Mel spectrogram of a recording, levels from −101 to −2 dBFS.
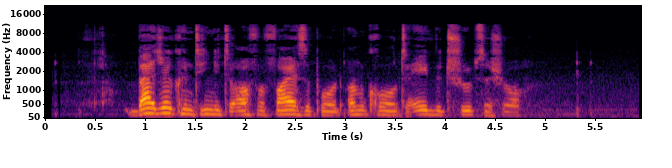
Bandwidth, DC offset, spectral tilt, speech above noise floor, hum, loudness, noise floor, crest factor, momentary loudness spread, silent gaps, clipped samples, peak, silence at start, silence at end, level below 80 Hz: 11.5 kHz; under 0.1%; -5.5 dB/octave; 35 dB; none; -30 LUFS; -65 dBFS; 24 dB; 16 LU; none; under 0.1%; -8 dBFS; 0.85 s; 1.2 s; -68 dBFS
